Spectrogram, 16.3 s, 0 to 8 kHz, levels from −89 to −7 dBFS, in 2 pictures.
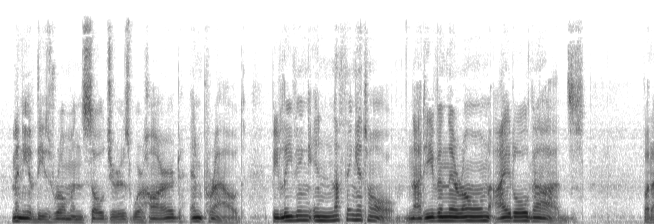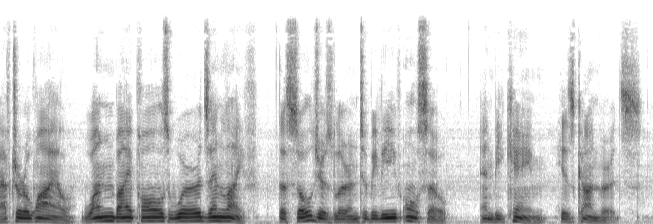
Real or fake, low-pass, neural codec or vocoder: real; 7.2 kHz; none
